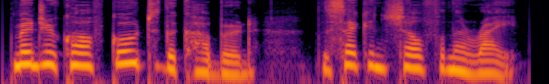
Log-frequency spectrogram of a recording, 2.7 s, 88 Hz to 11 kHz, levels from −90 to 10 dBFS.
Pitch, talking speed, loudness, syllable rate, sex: 215 Hz, 240 wpm, -19 LUFS, 6.7 syllables/s, female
